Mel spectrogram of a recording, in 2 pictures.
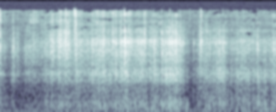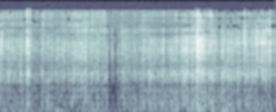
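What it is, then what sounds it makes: Glitter-coated mannequin head being scratched. Long nails scratch the temples and top of a hollow, glitter-covered mannequin head microphone. The result is a dense, bright, crackling scrape that runs continuously, with brief dips in between strokes.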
